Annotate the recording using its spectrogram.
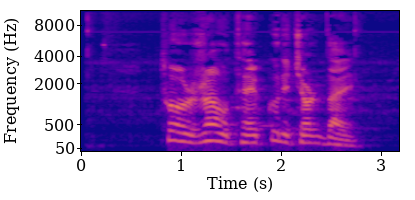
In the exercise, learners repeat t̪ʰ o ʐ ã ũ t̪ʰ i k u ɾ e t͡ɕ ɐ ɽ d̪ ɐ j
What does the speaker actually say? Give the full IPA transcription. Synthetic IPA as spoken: t̪ʰ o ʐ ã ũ t̪ʰ e k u ɾ i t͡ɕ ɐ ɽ d̪ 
